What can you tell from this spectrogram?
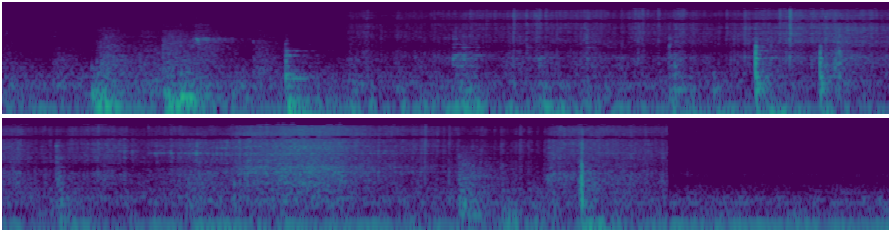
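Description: Nonstick frying pan sizzling on the hob as oil and pancake batter hit the hot surface, the hiss swelling before it cuts off suddenly near the end. A few sharp knocks of a utensil against the pan come in the first second and a half, with more clicks during the sizzle.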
